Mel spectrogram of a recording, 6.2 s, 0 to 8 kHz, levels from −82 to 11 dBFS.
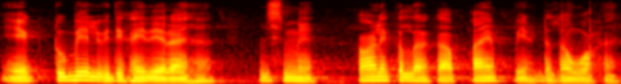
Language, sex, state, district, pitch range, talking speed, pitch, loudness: Hindi, male, Rajasthan, Bikaner, 115-125 Hz, 155 wpm, 120 Hz, -14 LUFS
